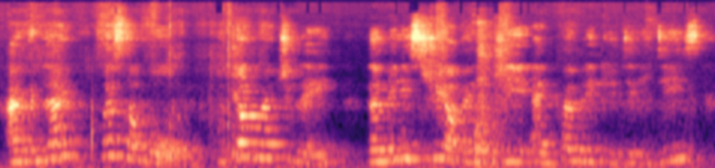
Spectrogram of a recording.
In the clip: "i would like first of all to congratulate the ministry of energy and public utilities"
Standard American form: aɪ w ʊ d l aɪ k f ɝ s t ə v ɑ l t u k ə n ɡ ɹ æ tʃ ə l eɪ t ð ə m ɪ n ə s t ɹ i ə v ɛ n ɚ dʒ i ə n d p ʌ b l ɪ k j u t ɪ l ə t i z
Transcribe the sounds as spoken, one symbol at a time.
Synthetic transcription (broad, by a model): aɪ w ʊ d l aɪ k f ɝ s t ə v ɑ l t u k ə ɡ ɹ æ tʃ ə l eɪ t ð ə m ɪ n ə s t ɹ i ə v ɛ n ɚ dʒ i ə n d p ʌ b l ɪ k j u t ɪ l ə t i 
